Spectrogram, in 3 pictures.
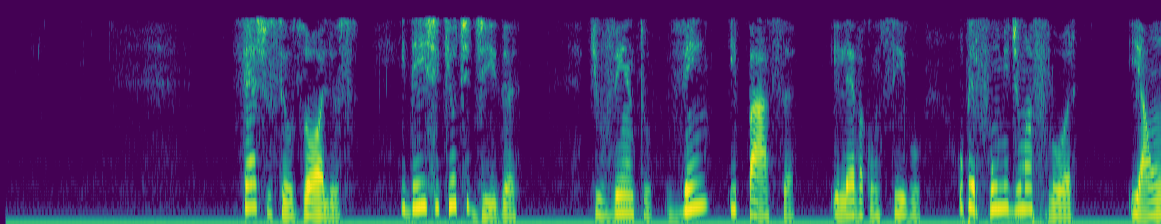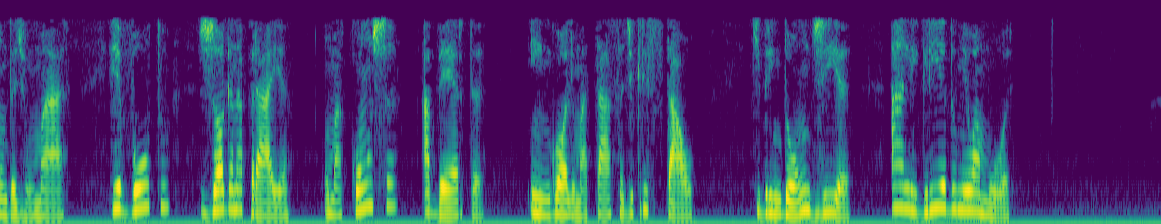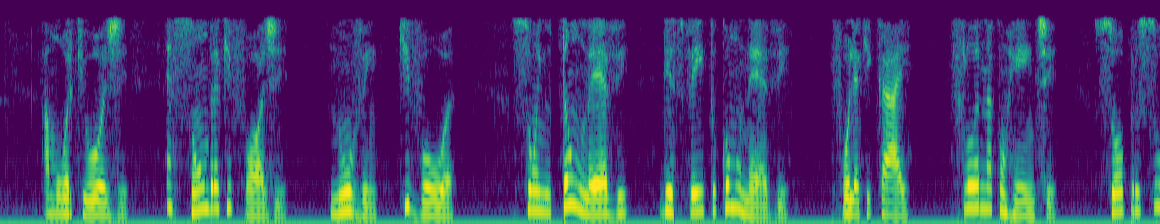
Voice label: Romantica Poesia Feminino; Românticas

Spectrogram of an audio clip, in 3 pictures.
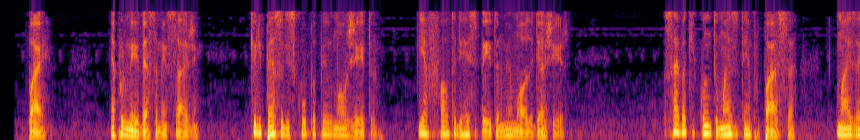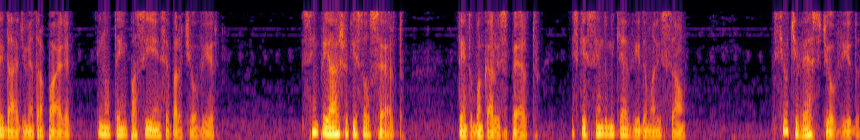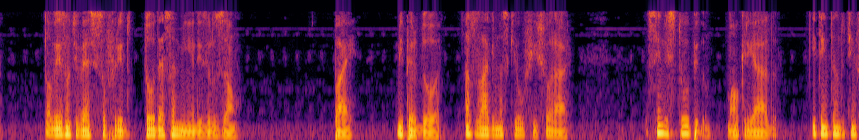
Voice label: Desculpas Pai Masculino, Só Voz; Telemensagens; Telemensagens 2017

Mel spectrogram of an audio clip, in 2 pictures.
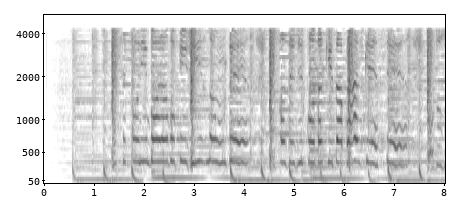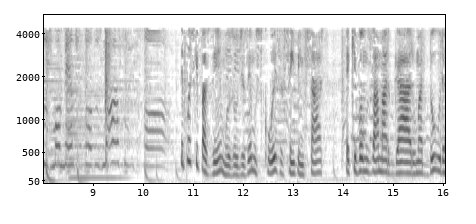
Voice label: RECONCILIAÇÃO F

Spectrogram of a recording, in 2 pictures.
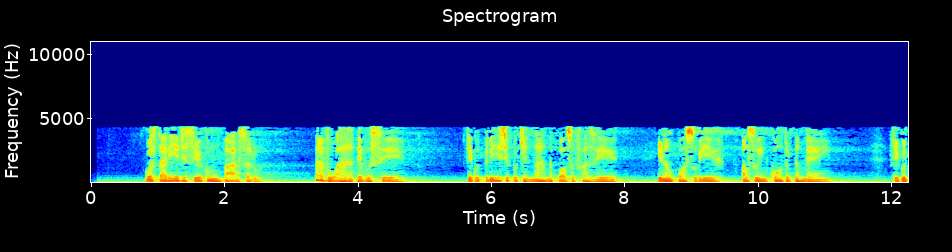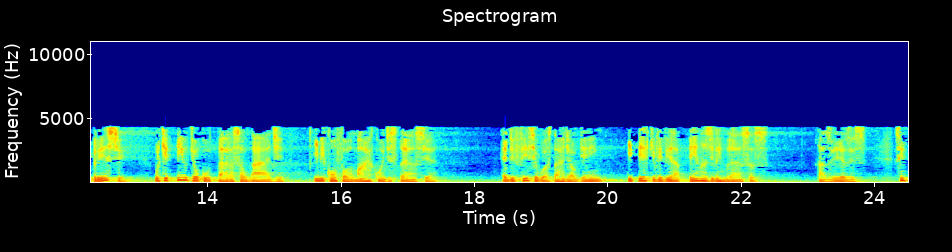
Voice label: ME DEIXA TE AMAR, Telemensagens, Românticas, masc

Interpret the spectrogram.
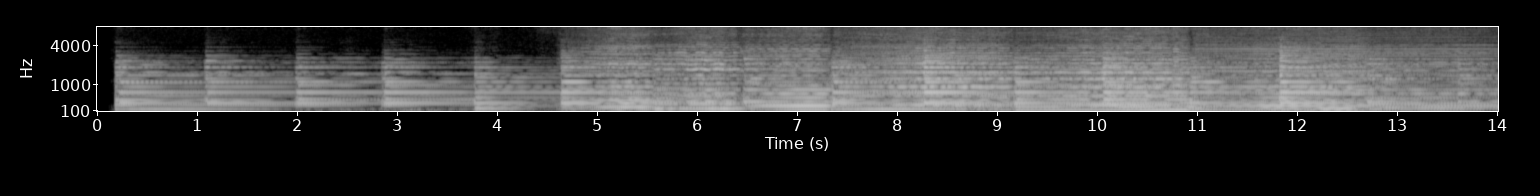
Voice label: Filha na barriga para pai voz adulto, Telemensagens, Dia dos Pais; Telemensagens 2017

